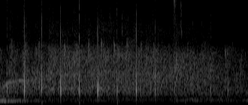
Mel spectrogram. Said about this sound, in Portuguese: Dê uma salva de palmas a isso.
